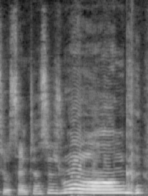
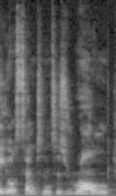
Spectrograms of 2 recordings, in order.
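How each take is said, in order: First: Slow, stressed and higher on wrong, a bit louder; slowed-down emphasis on wrong; emphatic warning. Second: Said in the usual way. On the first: Shown as a demonstration. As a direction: lean hard on the word wrong as a teacher's warning. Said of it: "if you take out one of those shays". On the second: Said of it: "if you say báwo ni without that shay".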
